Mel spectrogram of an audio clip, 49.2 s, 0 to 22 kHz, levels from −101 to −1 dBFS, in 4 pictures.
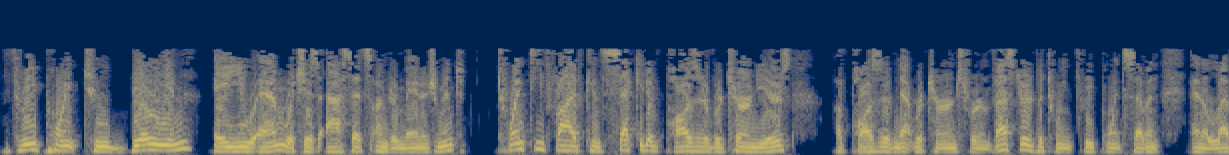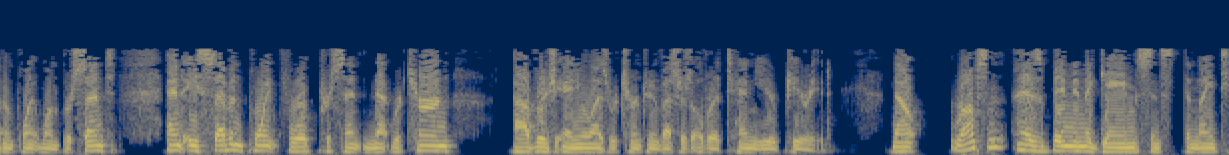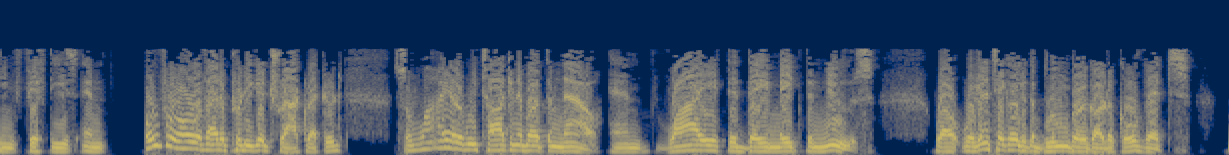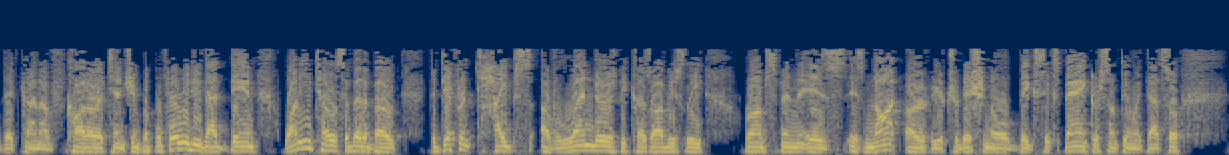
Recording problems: distortion; heavy; 6 dB below the speech
garbled, watery; slightly; nothing above 6 kHz

